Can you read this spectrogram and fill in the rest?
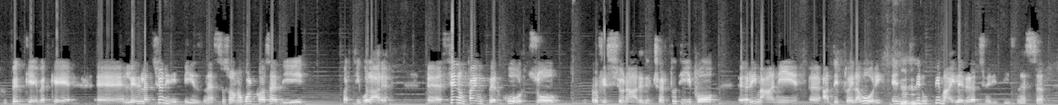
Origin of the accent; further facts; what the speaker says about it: Rome, Lazio, Italy; now in Macerata, Italy; Io sono romana, da poco trasferita a Macerata per seguire alcuni progetti lavorativi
